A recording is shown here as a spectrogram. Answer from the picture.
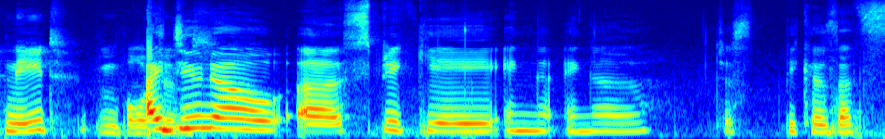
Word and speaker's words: spreek: Spreek. 2 E's is A. A. Like geen. Geen.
